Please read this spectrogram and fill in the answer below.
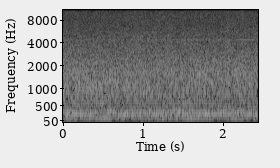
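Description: Steady low mechanical hum with a constant low tone and no change in pitch or level.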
